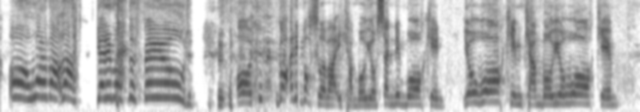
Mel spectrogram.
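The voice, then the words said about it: Ranting impression in Northern accent. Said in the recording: “you should do that because you got the accent ... That's good ... big Northern summer signing”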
